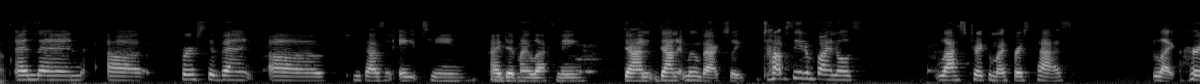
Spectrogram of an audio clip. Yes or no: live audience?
no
